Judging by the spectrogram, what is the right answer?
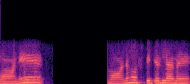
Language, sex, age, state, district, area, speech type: Malayalam, female, 45-60, Kerala, Kozhikode, urban, conversation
